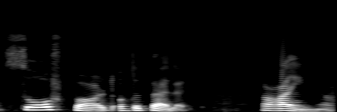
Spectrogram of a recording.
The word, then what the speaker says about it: ع: Ain. Ain pronounced from the middle part of throat.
